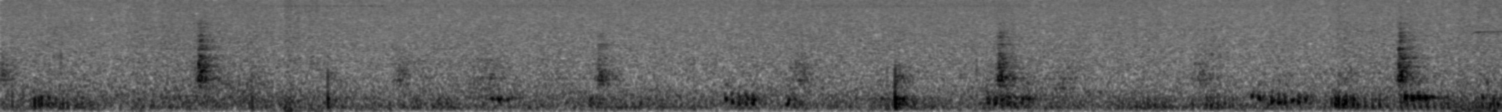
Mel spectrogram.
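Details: Overweight two-year-old male house cat purring indoors, captured on a phone; faint, steady breathing-paced rumble pulses throughout, broken by small sharp clicks and taps.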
